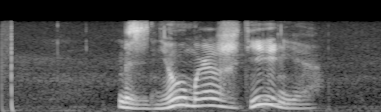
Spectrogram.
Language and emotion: Russian, positive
